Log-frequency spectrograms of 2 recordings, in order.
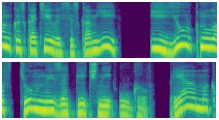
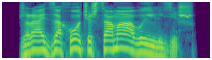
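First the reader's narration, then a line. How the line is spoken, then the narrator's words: Grumbling mutter. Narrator (Russian): буркнула Баба-яга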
